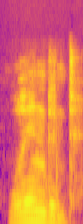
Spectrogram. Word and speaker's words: Lind: it sounds like lint Lind that's it the D is silent so you were right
